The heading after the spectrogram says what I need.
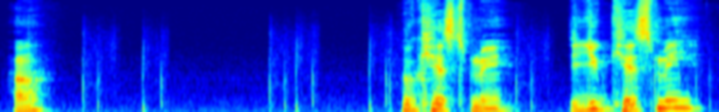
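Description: A woman's voice: deep voice, very animated, slow. A woman hosting a gaming channel, giving casual, sarcastic and bemused commentary and laughing often.

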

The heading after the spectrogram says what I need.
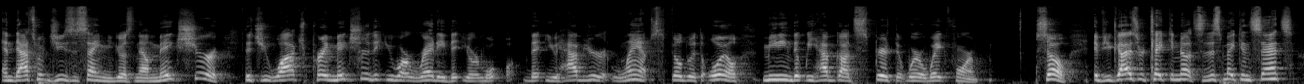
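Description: A man's voice: high-pitched, moderate pace. A male pastor in his thirties giving a casual livestream sermon, chatty and often asking the audience questions. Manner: conversational, asks the audience questions.

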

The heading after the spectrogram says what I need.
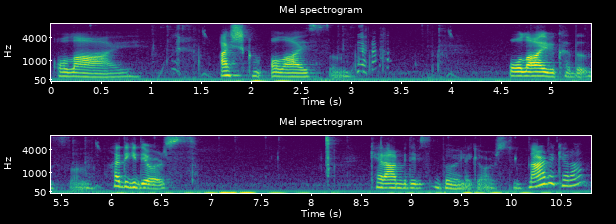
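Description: A young woman streaming a life-sim game, chatting excitedly and gushing to her viewers. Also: fairly low pitch, moderate pace, slight background noise. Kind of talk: casual gameplay commentary.

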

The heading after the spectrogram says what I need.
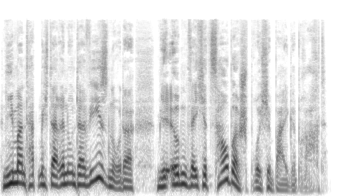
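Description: A man voicing an impatient, headstrong young male farm boy in an audiobook, pleading and insistent in a pitched-up voice. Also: big pitch swings, brisk, a little mellow, breathy edge, dry recording, clean studio sound. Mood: agitated. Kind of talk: audiobook character reading.

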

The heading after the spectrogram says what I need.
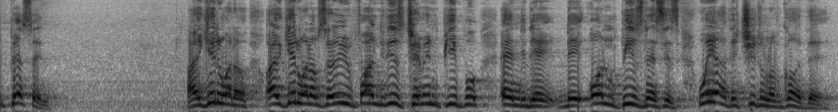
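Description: A man's voice: high voice, darkish tone, a little hiss or hum. A man with a South African accent preaching a sermon, addressing the church and repeating his phrases for emphasis.

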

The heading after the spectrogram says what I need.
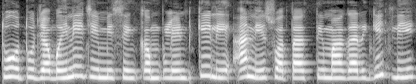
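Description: A woman voicing a furious, suspicious young husband in a retold TV serial, read in a flat way. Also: high voice, normal speed, lightly acted. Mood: angry. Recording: dull lo-fi recording.

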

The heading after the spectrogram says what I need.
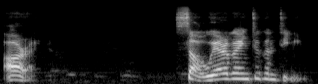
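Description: Woman teaching english slowly, careful steady voice, asks the class lots of questions. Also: on the high side, low-quality recording. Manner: slow, careful, switching between English and Spanish. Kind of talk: online bilingual lesson.

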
